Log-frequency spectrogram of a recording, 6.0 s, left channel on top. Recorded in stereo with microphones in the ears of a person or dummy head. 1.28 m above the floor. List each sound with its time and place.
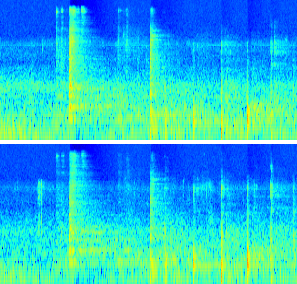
1.1 s cutlery clinking: 30° left (ahead or behind), 1.6 m
3.3 s footsteps: 20° right (ahead or behind), 2.5 m; by 5.9 s 45° right (ahead or behind), 3 m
